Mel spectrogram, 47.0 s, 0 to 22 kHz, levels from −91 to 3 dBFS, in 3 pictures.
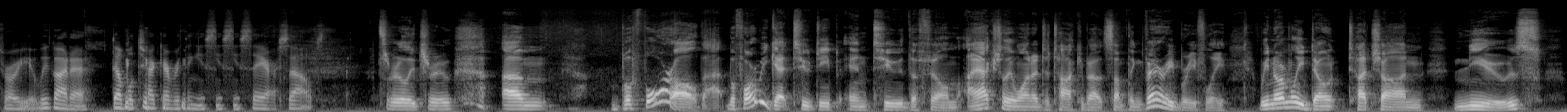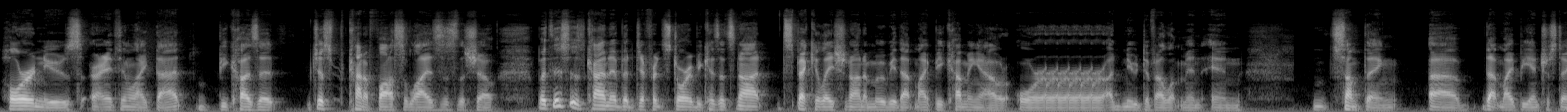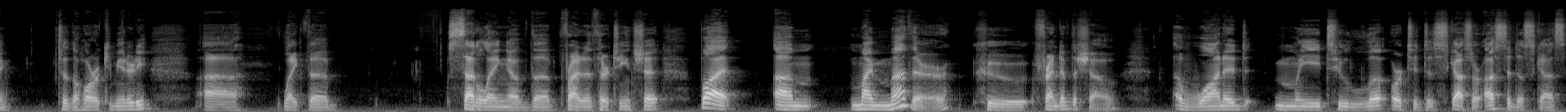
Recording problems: audio stuttering; at 2 s and at 26 s

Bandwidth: 15.5 kHz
